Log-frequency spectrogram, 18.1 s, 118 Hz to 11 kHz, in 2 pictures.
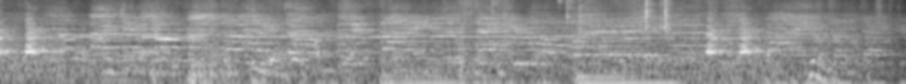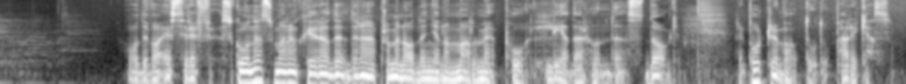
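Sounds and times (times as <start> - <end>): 
dogs barking and yipping in a busy indoor space: 0.0 - 0.9, 6.6 - 8.0
crowd chatter: 0.0 - 9.5
speech: 10.5 - 18.1.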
